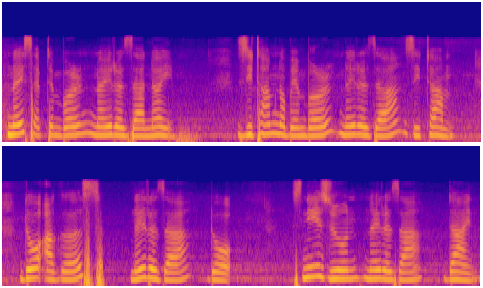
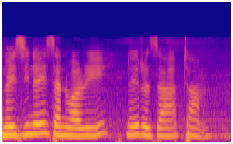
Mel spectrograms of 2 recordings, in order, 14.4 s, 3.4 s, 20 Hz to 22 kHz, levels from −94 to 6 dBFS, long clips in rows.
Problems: none marked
